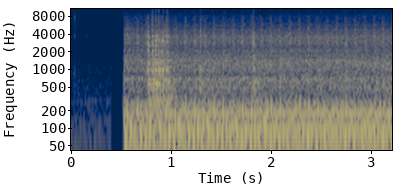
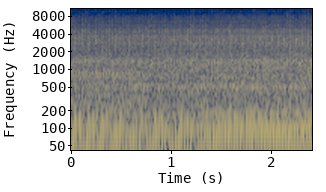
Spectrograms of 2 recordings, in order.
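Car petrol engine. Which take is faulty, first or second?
first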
